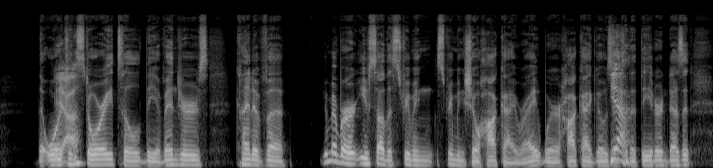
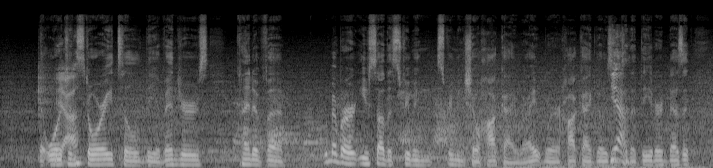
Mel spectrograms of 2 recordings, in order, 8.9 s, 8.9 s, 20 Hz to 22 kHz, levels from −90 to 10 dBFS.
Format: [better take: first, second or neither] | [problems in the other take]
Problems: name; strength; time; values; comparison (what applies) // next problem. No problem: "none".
first | train or aircraft noise; noticeable; throughout; 10 dB below the speech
